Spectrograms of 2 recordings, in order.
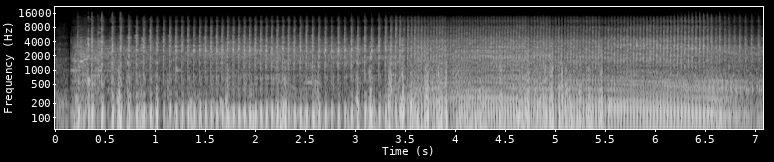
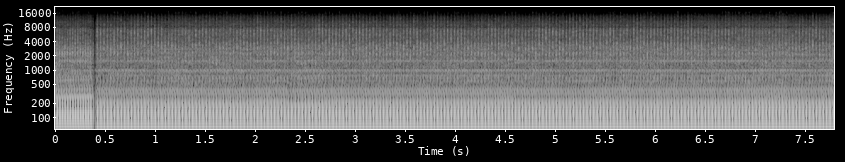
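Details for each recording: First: Generac 01292-2 pressure washer small engine, after carb cleaning: an uneven, surging single-cylinder popping as it runs weak, not at full power, then dies; cause not yet identified. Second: Generac 01292-2 pressure washer after carburetor replacement and pump bearing replacement and new oil, running with water: steady even single-cylinder drone with regular firing pulses, no knocks or rattles; works, healthy.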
